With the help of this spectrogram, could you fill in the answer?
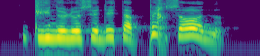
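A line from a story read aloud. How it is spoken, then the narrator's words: Impatient exclamation, pilgrim. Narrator (French): s'écria le pèlerin, avec une impatience visible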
